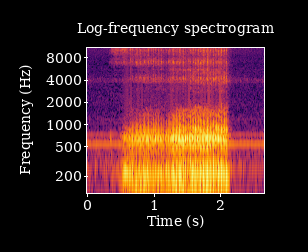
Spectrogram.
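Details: Sleeping 8-year-old female Chihuahua and Jack Russell Terrier mix, a rescue dog, snoring while dreaming indoors; one low, rasping snore lasting about a second and a half, steady and rough, with a faint electrical hum behind.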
